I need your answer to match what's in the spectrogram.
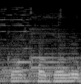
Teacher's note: जैसे कि हम क ख ग बोलते हैं तो हमारी आवाज़ जो आती है वो कंठ से लगभग निकल के आती है। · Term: कंठ उच्चारण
